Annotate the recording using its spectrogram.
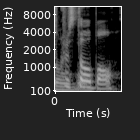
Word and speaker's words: Cristobal: Was it Cristobal or Cristobal? – No, it was Cristobal. – Okay, yeah. – It's spelled like Cristobal.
